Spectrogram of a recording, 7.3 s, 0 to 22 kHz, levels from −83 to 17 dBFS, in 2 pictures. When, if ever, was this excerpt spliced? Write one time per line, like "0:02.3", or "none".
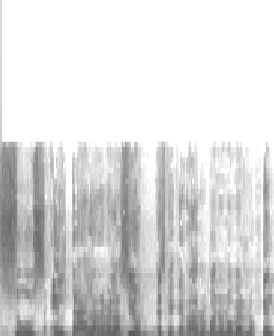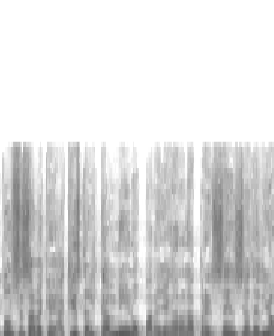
0:03.4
